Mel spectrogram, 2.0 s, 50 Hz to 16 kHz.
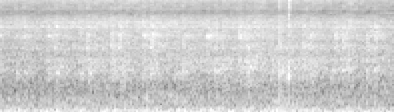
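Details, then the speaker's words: Toyota Vigo 3.0 diesel at idle after rail-end sensor and SCV replacement: heavy, uneven low clatter with knocking and shaking; scan data shows poor injector values, cylinder 3 strongly off, so injectors are suspected. "แต่ปัญหาที่เจอตอนนี้คือเครื่องยนต์มีเสียงเขกแล้วสั่นดูจากเครื่องสแกนแล้ว"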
